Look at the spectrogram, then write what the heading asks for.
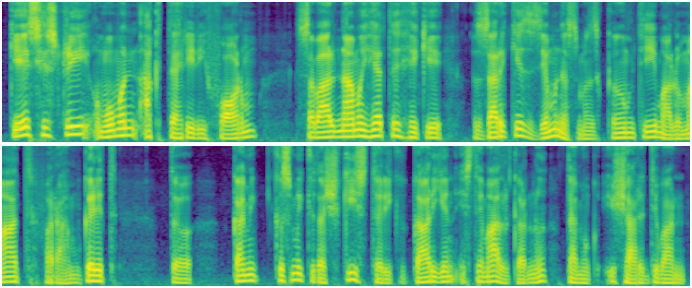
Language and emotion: Kashmiri, neutral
